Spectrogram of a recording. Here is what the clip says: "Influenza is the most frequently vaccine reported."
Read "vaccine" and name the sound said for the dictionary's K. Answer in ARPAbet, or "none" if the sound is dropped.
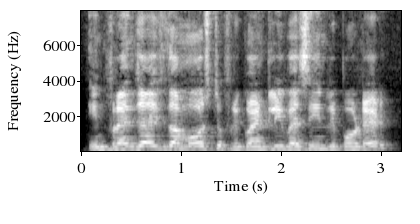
none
